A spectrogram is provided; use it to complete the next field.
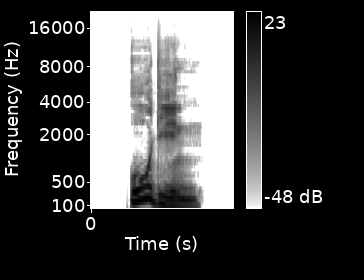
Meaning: Odin
- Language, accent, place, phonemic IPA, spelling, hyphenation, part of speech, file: German, Germany, Berlin, /ˈoːdɪn/, Odin, Odin, proper noun, De-Odin.ogg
